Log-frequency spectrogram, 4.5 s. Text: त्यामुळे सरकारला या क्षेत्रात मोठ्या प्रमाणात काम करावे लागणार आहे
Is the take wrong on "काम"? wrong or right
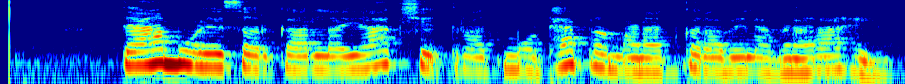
wrong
